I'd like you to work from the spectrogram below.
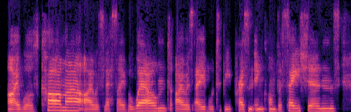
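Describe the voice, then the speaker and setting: Delivered at a moderate pace, a normal speaking voice keeps fairly even intonation. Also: woman. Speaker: ADHD coach and neurodiversity consultant. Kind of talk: presentation.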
